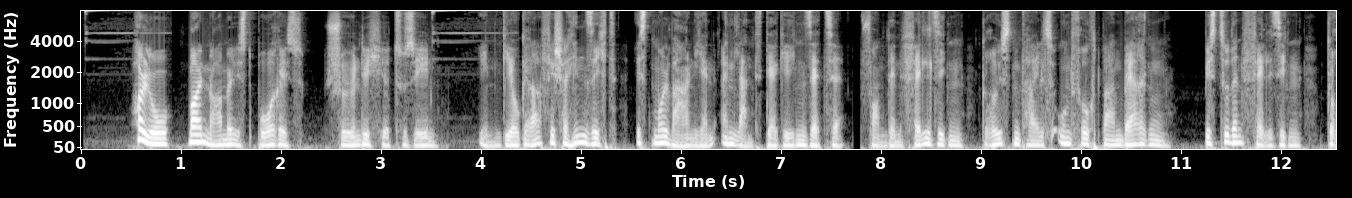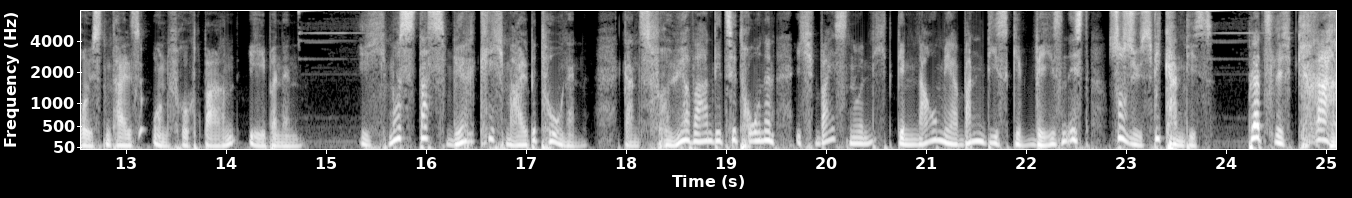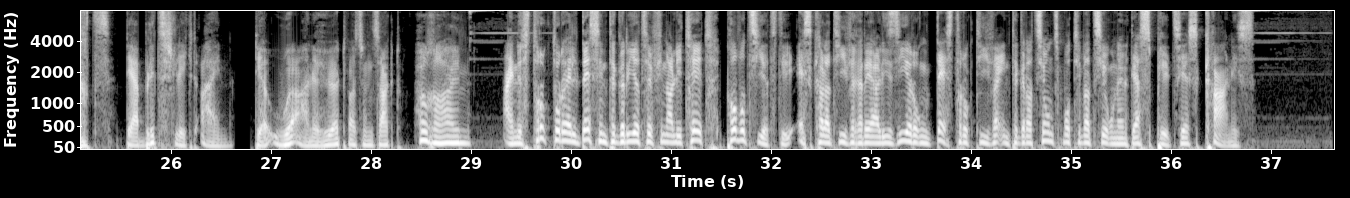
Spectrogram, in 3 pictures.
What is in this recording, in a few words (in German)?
Oesterreich M8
